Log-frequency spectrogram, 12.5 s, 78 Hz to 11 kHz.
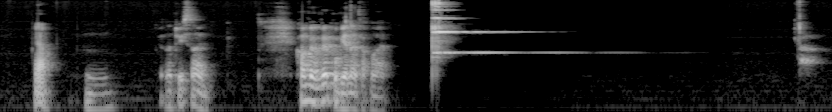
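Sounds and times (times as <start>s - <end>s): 
speech: 0.5s - 1.8s, 2.4s - 3.2s, 4.4s - 5.9s
two wine glasses clinking and ringing: 6.5s - 8.8s.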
